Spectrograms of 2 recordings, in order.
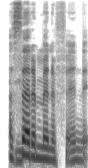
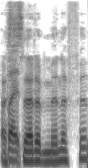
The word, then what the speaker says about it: acetaminophen: No, Acetaminophen is how people normally say it, acetaminophen. but it's correctly pronounced acetaminophen.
